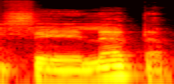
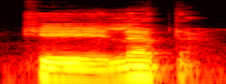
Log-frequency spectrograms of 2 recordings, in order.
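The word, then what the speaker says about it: קהלתה: Como ya vimos y podemos ir notando, hay una pronunciación similar con Seelata, porque Seelata nos lo traducen a nosotros, pero en hebreo es Keelata, así como hoy Maselot nos lo traducen a nosotros en español, pero la pronunciación es Makelot.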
